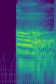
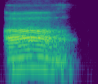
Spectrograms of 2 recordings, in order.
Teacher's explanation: अ plus अ, और जितना बड़ा हुआ वो हो गया आ। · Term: दो मात्रिक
